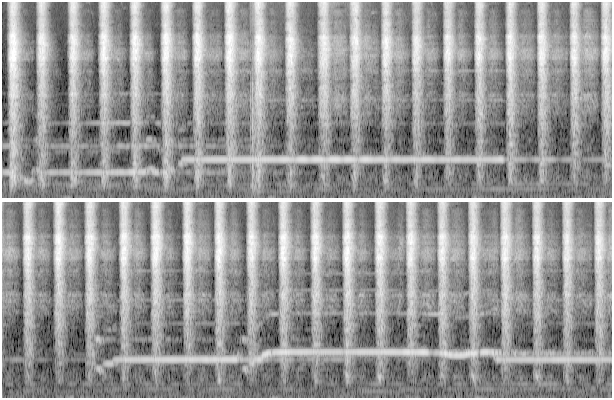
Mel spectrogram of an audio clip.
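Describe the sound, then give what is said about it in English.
Kapalabhati yoga breathing, with many sharp, forceful exhales through the nostrils in a quick, steady rhythm of about two per second. The quiet pulses sit over a soft, sustained musical tone. “Breathe in and fill up halfway and begin Kapalabhati.”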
